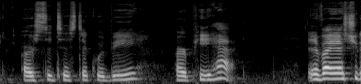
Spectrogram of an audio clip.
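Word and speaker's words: p̂: very similar to p it is AP with a hat P hat and that's how we would pronounce that P hat X bar all right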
